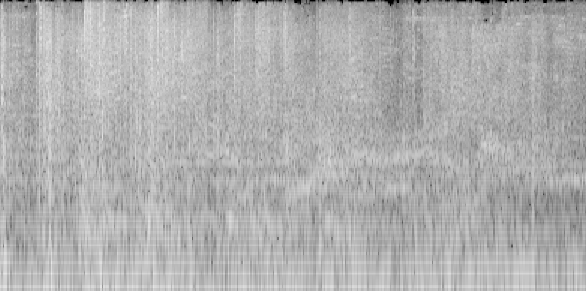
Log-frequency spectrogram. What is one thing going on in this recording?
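A monstrous creature snarls and roars.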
